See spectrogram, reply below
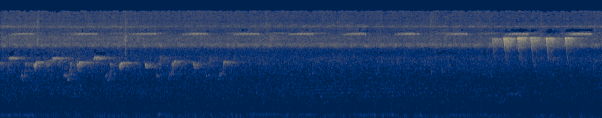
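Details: Wild bulbul, drawn in by a decoy near dusk in breeding season, sings a quick run of bright, slurred, downward-sweeping whistled notes for about three seconds, then falls quiet, with constant shrill insect drone and later high chirps.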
